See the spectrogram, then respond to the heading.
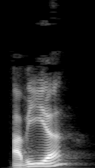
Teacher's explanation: había tiene la intensidad en la vocal i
